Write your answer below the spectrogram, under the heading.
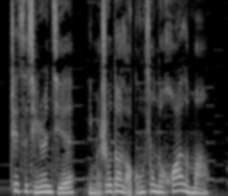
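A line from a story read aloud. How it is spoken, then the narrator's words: Plain. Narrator (Chinese): 我说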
